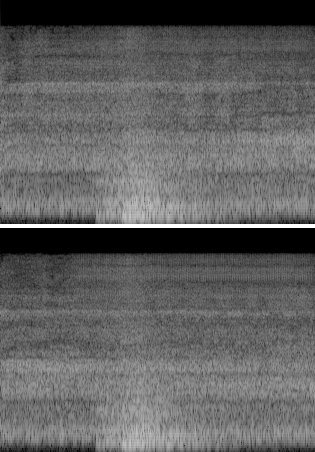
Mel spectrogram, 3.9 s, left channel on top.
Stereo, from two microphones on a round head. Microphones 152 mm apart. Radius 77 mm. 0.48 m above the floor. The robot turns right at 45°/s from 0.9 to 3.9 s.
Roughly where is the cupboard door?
Behind.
